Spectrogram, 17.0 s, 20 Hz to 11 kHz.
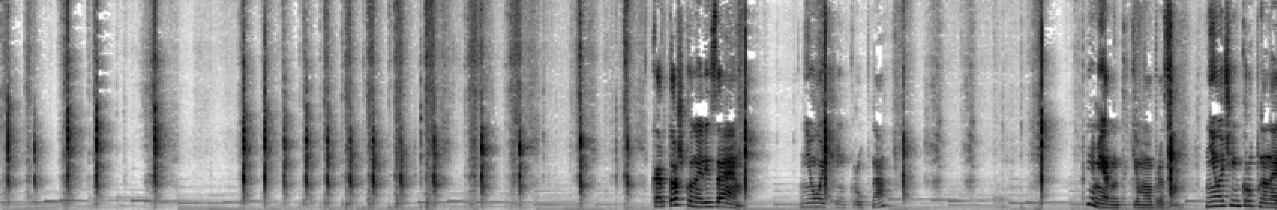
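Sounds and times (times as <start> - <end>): knife chopping on wooden board: 0.0 - 2.4, 3.2 - 8.6, 9.9 - 10.1, 10.9 - 11.2, 12.0 - 15.8
soft background music: 0.0 - 17.0.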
